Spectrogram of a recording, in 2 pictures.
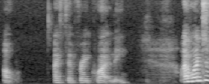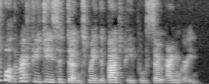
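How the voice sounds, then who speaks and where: A woman teacher reading aloud to pupils in an expressive, storytelling manner. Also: medium pitch, a little fast, slightly rough, far from the mic. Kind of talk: expressive children's story narration.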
